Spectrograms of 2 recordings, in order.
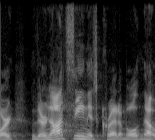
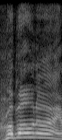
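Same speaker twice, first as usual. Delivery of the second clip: cried out; 8 semitones higher than usual. Retold or imitated. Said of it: "She turned to him and cried out".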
